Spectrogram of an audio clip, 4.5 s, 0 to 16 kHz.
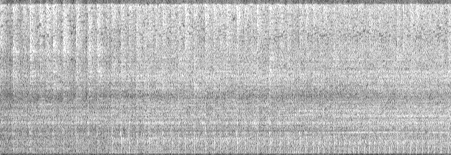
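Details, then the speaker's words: Kawasaki Ninja 150RR two-stroke fitted with a booster/ground cable, after carburettor rejetting: a wet, crackling, uneven burble at low rpm. The bottom end runs very rich and needs the air screw opened slightly. "Cuma bawahnya nih masih boros sih, harus buka angin dikit. Boros banget."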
